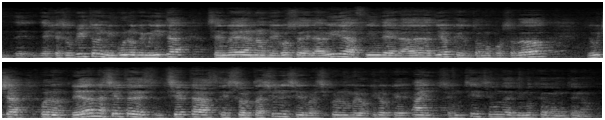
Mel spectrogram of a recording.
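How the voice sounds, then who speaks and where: Preacher in an echoey hall. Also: male voice, on the high side, steady tone, fast talker. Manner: preaching with rhetorical questions, addressing listeners as "amado". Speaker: pastor. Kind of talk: sermon. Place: church sanctuary. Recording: echoey church hall, from a distance.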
